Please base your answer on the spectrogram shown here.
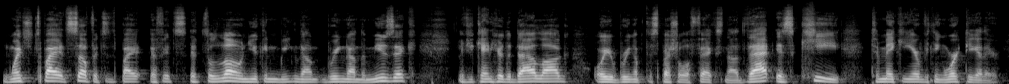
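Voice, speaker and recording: A man's voice: medium pitch, brisk. A man teaching video editing in a casual, rambling way, thinking aloud and often restarting his sentences. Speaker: instructor. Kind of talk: screen-recorded video editing tutorial.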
